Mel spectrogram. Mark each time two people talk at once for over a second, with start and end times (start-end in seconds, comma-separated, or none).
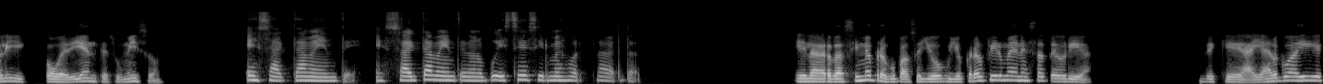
none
